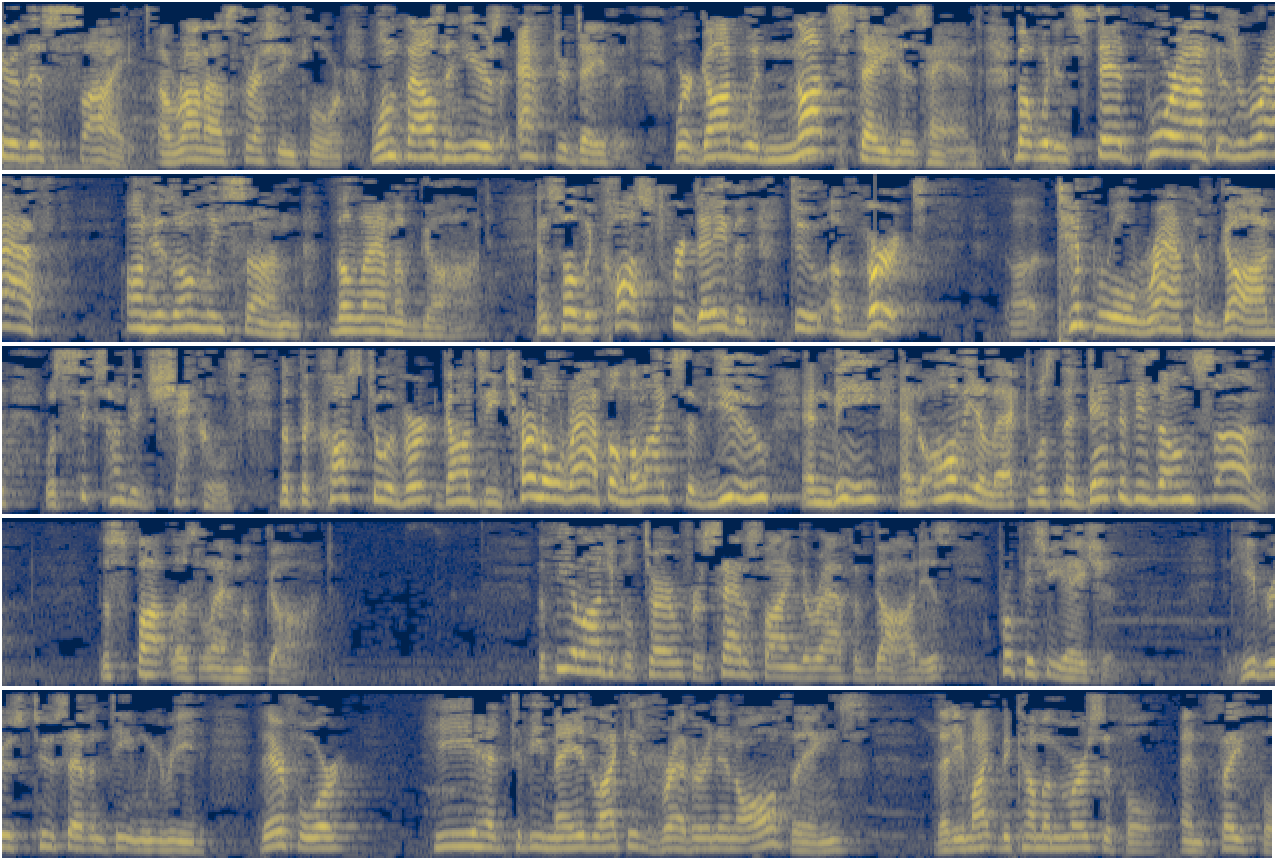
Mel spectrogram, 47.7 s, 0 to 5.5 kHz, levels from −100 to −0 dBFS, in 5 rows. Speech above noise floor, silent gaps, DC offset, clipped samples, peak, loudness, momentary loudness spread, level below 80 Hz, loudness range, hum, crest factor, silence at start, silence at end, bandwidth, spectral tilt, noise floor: 41 dB; none; under 0.1%; under 0.1%; 0 dBFS; -22 LUFS; 14 LU; -62 dBFS; 9 LU; none; 24 dB; 0 s; 0 s; 5.4 kHz; -5 dB/octave; -63 dBFS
